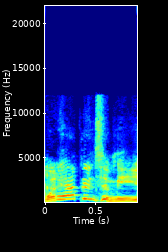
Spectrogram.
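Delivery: high, loud mock-panicked question; acted alarm. Patient reenacting waking constrained in bed, alarmed and bewildered. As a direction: cry it out in exaggerated bewilderment.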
